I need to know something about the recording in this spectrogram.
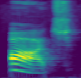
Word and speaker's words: ağaç: I przykładem tu będzie słowo acz, czyli drzewo. Słyszeliście, co się stało? W takim przypadku tego miękkiego G nie czytamy, a samogłoska, która jest przed tym miękkim G, jest wydłużona.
